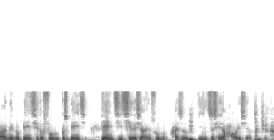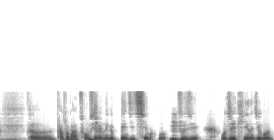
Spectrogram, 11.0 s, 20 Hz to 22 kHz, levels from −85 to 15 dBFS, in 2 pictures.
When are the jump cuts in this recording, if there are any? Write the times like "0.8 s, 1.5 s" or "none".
5.1 s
